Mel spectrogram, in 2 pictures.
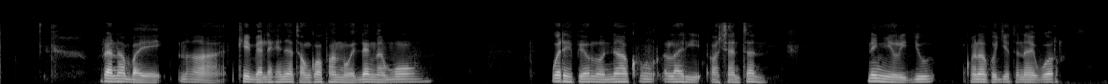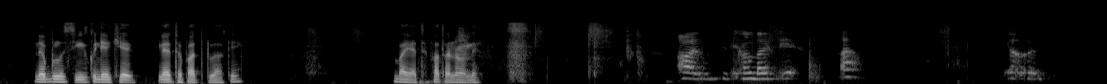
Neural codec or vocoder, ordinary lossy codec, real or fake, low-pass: codec, 16 kHz, 2 kbps, X-Codec, HuBERT features, trained on LibriSpeech; none; fake; 7.2 kHz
